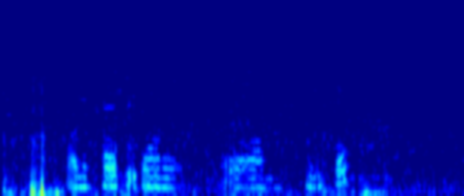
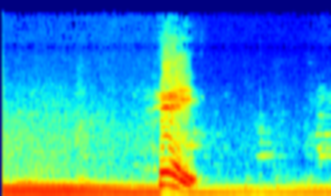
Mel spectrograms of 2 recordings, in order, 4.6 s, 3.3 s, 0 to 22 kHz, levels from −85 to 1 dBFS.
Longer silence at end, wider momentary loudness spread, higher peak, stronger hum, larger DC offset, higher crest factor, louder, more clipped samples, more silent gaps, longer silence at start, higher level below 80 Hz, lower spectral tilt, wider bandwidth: about the same, 0.05 s vs 0 s; about the same, 19 LU vs 18 LU; second, -26 dBFS vs 0 dBFS; neither; neither; first, 28 dB vs 14 dB; second, -55 LUFS vs -12 LUFS; neither; neither; about the same, 0 s vs 0.05 s; second, -62 dBFS vs -44 dBFS; first, -8 dB/octave vs -6 dB/octave; second, 7.4 kHz vs 15.5 kHz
